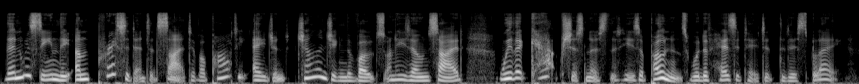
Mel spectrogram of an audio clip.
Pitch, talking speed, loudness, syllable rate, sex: 220 Hz, 195 wpm, -19 LUFS, 5.8 syllables/s, female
